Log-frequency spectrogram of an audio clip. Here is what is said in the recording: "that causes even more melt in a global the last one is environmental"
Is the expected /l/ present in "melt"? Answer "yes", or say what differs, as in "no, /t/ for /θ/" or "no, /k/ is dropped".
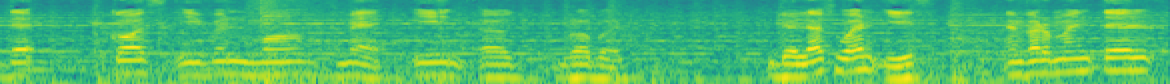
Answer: no, /l/ is dropped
